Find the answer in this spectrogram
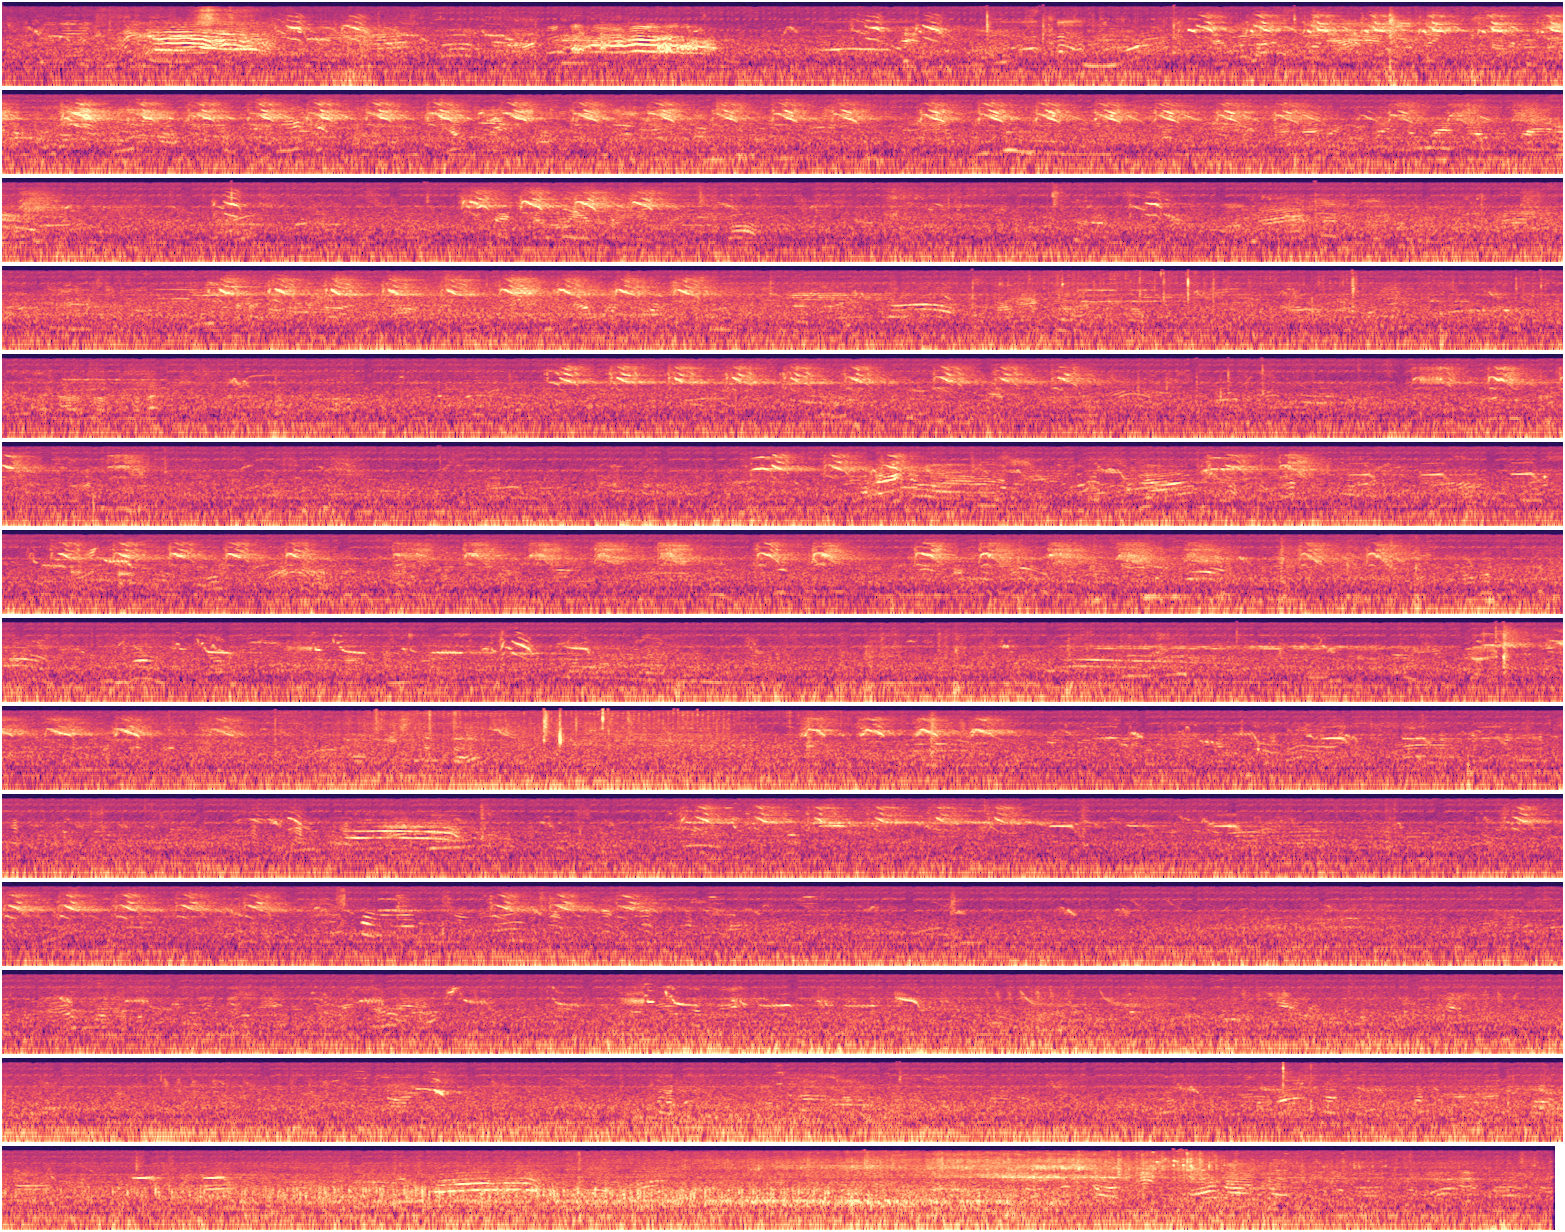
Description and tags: city park in Tel Aviv Israel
